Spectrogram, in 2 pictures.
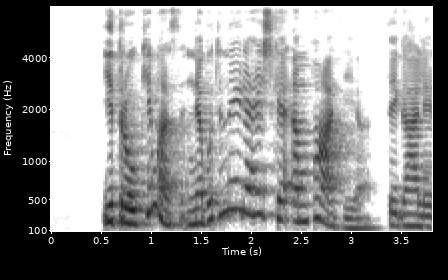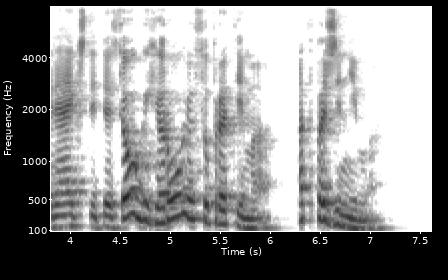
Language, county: Lithuanian, Klaipėda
